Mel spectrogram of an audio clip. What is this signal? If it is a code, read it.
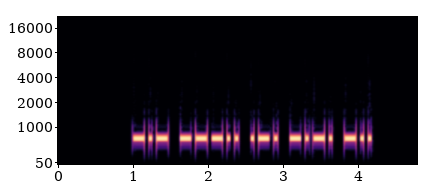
Morse code, heard as a keyed tone, about 21 wpm, 700 Hz. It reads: K8RCD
